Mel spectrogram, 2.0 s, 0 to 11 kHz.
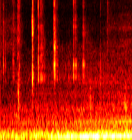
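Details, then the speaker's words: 2011 Hyundai Elantra on a road drive, short sharp knocks and rattles over road rumble from the front passenger side. The front sway bar link felt too soft and was suspected, after suspecting the sway bar link or the control arm. "This cars have problem at knocking in passenger side, so we will see what the problem and fix it. This problem maybe will come from swipe bar or maybe control arm."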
